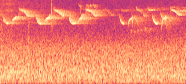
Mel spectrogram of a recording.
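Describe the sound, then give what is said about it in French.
A crested tit flying overhead gives a high, thin trilling call, a run of quick repeated notes heard over a steady hiss of outdoor background noise, moderately faint and unaccompanied by voices. “Mésanges jupées qui chantent un petit peu comme une bille qui rebondirait vite sur du carrelage.”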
